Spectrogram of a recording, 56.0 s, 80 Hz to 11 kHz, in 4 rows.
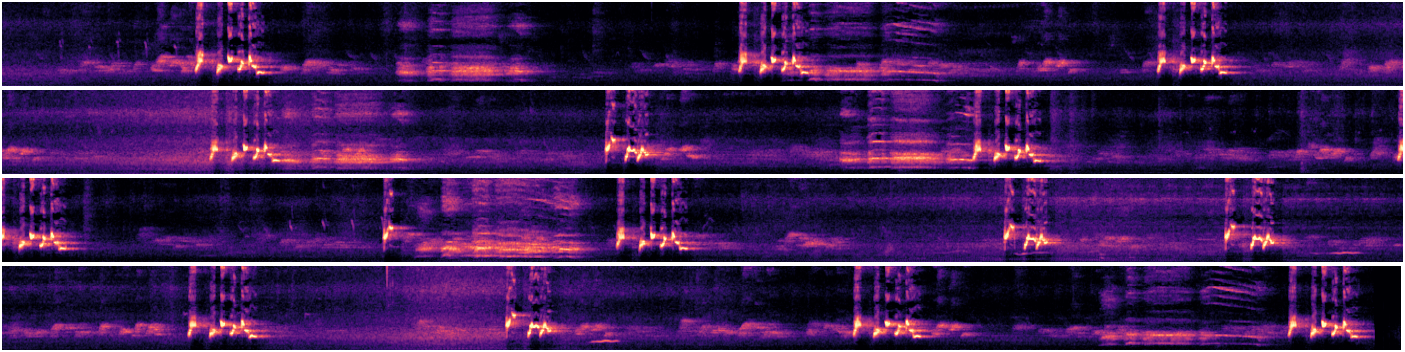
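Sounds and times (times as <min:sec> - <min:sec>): bird singing song phrases: 0:00.0 - 0:04.0, 0:05.5 - 0:08.3, 0:09.0 - 0:15.2, 0:16.1 - 0:17.1, 0:20.0 - 0:22.4, 0:23.6 - 0:32.4, 0:34.1 - 0:45.5, 0:46.2 - 0:53.2, 0:54.8 - 0:55.8.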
